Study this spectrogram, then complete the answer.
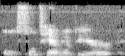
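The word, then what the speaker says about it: oseltamivir: this information with you so osil tamivir is how you pronounce it uh prevents and treats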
